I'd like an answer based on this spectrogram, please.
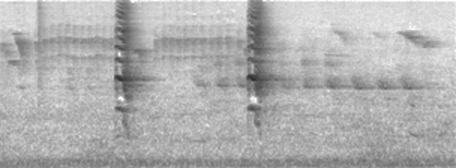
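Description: Two loud, short, harsh sounds about two seconds apart from a flameback woodpecker bathing in a water-filled container, against faint chirping of small birds.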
